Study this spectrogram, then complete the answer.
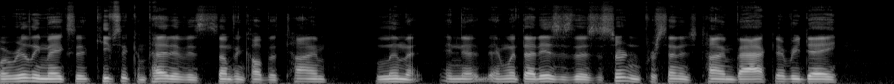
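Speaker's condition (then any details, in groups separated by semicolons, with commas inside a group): Early onset Parkinson's, young onset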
